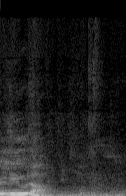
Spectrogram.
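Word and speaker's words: pleura: P silent रहता है, ल्यूरा, ल्यूरा जो इसको कटने फटने छिलने में, कटने उठने नहीं देता है, इसको कहते हैं ल्यूरा।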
